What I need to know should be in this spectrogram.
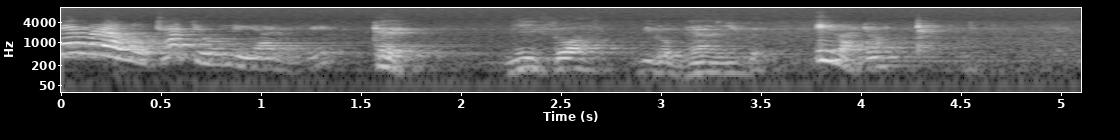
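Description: An elderly man answers in a low voice.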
